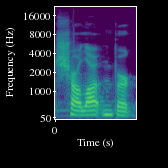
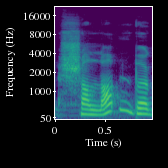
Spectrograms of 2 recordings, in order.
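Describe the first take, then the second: First: The name is said in an American accent. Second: The name is said in a non-American accent.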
